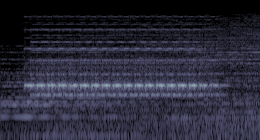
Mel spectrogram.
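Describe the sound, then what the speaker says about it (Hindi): A mobile phone left in a kitchen rings with a steady, sustained electronic tone that holds for about two seconds and then stops, heard at moderate distance with no talking. "रैकी का फोन जो उसने गलती से किचन में छोड़ दिया था वो रिंग हुआ"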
